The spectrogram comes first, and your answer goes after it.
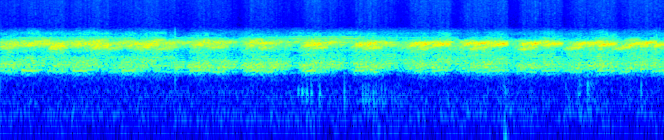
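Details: Frogs singing together in a rainwater pond at midnight, a dense, steady, rasping chorus of overlapping trills that pulses slightly about twice a second without any break.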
